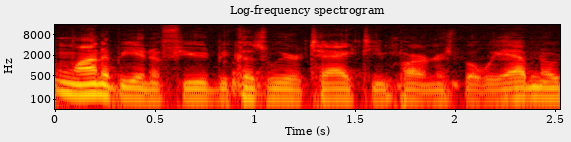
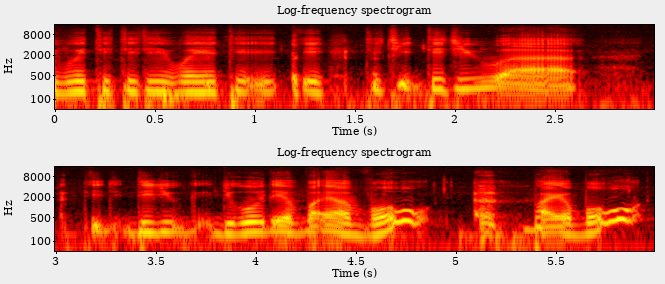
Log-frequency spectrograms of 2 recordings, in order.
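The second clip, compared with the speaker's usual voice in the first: high, stammering mock voice; acquaintance impression; 8 semitones higher, 4 dB louder than usual. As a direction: keep tripping over the question in a raised voice. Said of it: "this is how he talks".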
